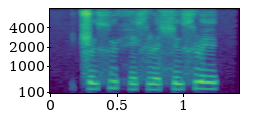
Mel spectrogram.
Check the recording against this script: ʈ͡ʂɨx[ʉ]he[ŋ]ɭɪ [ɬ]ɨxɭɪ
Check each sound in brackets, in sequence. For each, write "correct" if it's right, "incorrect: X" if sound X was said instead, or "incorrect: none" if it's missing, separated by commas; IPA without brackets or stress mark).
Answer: correct, incorrect: x, correct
